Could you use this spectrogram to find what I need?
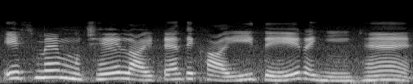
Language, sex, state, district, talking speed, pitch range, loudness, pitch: Hindi, female, Madhya Pradesh, Katni, 100 wpm, 200-260 Hz, -13 LUFS, 225 Hz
